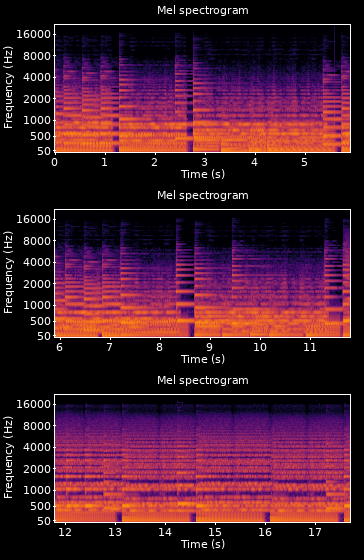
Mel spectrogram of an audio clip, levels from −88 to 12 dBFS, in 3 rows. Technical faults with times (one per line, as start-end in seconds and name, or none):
5.57 repeated buffer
